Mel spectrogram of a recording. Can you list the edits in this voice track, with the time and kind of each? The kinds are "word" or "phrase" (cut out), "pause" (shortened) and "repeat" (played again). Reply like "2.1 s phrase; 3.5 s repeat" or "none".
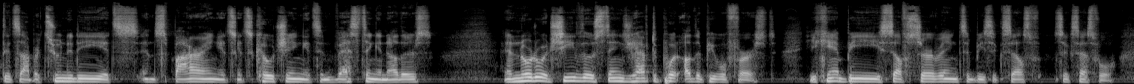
2.4 s repeat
